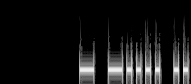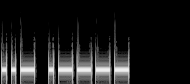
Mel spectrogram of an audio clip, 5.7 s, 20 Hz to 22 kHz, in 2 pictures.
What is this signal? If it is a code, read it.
Morse code, heard as a keyed tone, about 17 wpm, 700 Hz. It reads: T641
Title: Numbers - Contest Style - 4-Digit 17wpm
